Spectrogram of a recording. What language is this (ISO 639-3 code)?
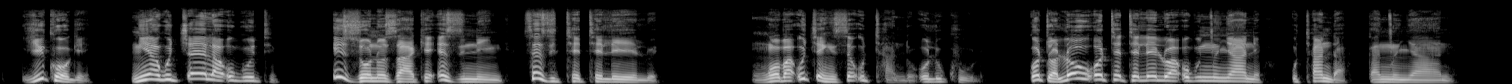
nde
